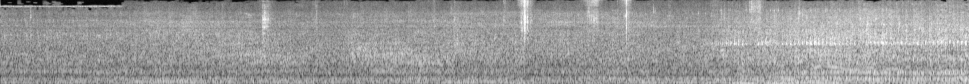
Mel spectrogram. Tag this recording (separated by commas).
Bus, Vehicle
